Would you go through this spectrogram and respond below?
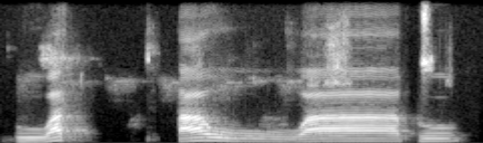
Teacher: Alif lam syamsiah ya tidak dibaca, langsung masuk ke tak.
